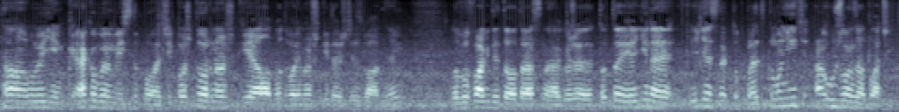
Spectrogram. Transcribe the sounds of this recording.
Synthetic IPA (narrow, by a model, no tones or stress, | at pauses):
auʋiɟiːmkakɔbuɟɛmʋist̪upɔʋac̚t͡ʃipɔʃt̪ʋɔɾnɔʃkialɛbɔd̪ʋɔjnɔʃkit̪ɔɛʃcɛzʋlaːd̪ɲɛm | lɛbɔfaɡ̚d̪jɛt̪ɔɔt̪ɾasnɛːakɔʒɛt̪ɔt̪ɔjɛjɛɟinɛːjɛɟinɛːsat̪ak̚t̪ɔpɾɛt̪klɔɲicauʒlɛnzat̪lat͡ʃic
